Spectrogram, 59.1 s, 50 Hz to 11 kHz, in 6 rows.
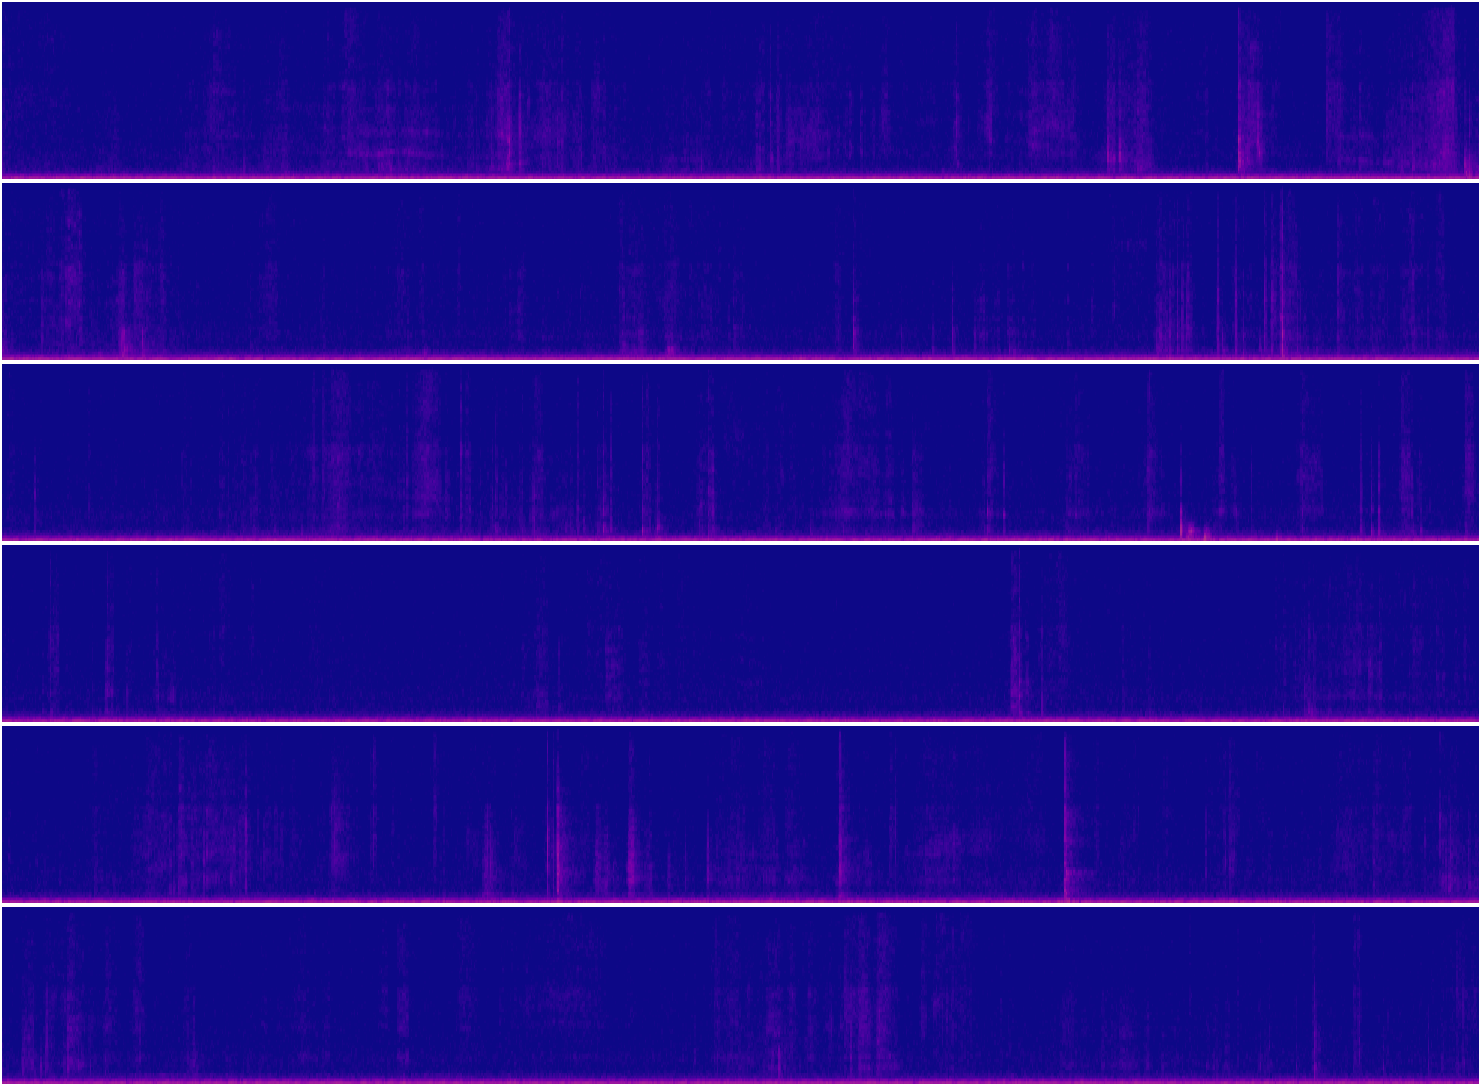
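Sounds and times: steady low hum: 0.0 - 59.0
paper rustling and crackling: 1.3 - 14.8, 15.4 - 19.9, 21.0 - 30.8, 38.0 - 52.0.

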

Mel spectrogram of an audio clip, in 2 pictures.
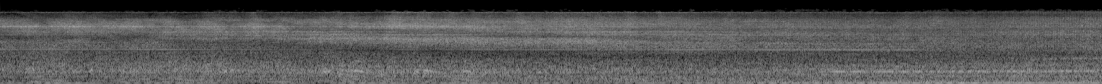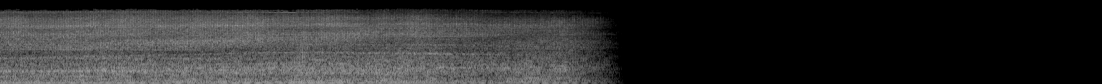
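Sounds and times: turboprop engine whining: 0.0 - 17.3.

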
